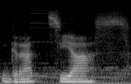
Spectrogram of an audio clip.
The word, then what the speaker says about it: gratias: the main differences are the tea in gratias becomes grazias like the zian pizza this happens in some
